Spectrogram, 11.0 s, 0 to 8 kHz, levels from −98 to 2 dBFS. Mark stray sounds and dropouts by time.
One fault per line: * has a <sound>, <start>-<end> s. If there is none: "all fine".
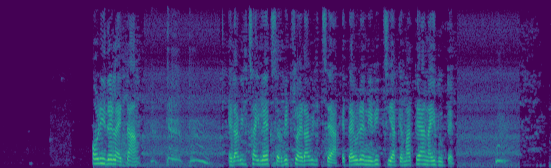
* has a throat clearing, 3.0-4.3 s
* has a laugh, 9.9-10.2 s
